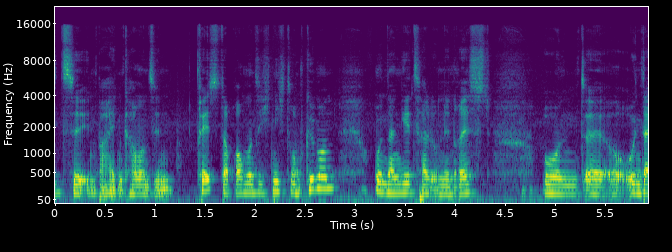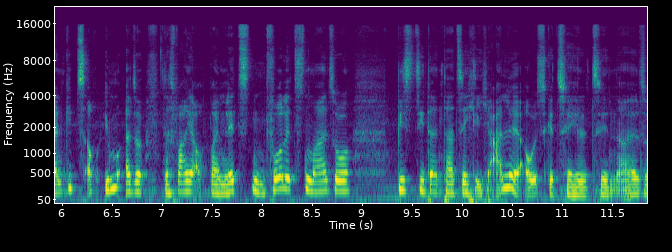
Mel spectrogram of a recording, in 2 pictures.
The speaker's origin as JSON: {"language": "German", "country": "Germany", "said": "du bist ja weniger Bio-Deutsch als ich, weil ich ja Wessi bin."}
